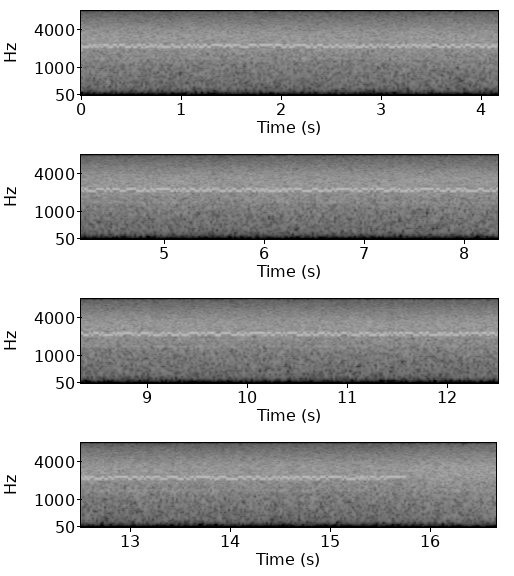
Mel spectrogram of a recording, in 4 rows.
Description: RTTY (45.45 baud, 170 Hz shift), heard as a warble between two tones, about 2200 Hz centre, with radio static. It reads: … DE SV9UVL R R FB HIRO. RIG HR 5 W, ANT HEXBEAM. WX CLEAR, 16 C. BTU F2EYP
